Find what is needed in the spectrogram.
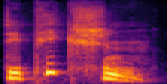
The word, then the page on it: depiction: British English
